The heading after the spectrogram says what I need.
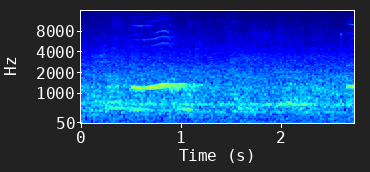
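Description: Male Asian koel giving a clear, mellow whistled note that rises slightly, with a second note starting at the end; faint high chirps of other birds behind.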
